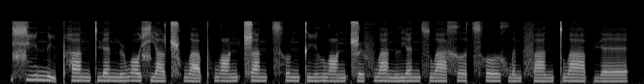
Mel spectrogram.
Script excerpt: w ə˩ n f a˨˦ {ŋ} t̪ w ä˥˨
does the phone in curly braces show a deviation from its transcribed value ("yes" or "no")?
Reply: yes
